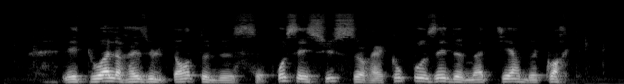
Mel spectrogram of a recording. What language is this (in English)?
French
